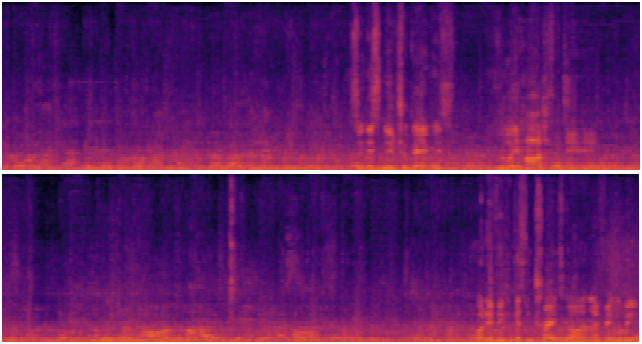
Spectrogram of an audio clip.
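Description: Video game fighting sounds clash with punches, hits and blasts.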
